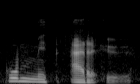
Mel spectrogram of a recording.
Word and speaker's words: Kummit ry: A lot of people have been wondering how to pronounce this over the weekend, and I cannot blame them for getting it wrong. But it's Kummit ry.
